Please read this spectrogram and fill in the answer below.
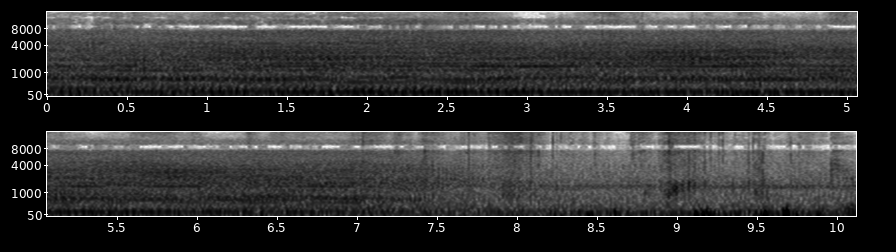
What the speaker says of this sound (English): Someone here at the campground is doing some leaf blowing.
